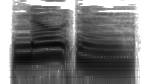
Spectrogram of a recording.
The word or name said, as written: notin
